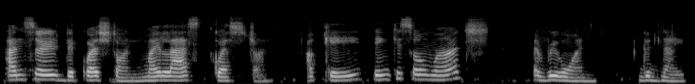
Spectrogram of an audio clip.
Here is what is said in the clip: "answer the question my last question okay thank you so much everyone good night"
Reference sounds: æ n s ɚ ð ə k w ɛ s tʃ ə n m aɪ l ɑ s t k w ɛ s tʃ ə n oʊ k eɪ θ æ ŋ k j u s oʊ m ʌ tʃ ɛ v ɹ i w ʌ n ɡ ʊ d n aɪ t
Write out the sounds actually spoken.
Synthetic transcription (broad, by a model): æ n s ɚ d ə k w ɛ s tʃ ə n m aɪ l ɑ s t k w ɛ s tʃ ə n oʊ k eɪ t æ ŋ k j u s oʊ m ʌ tʃ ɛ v ɹ i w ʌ n ɡ ʊ d n aɪ t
